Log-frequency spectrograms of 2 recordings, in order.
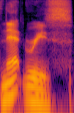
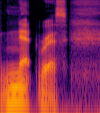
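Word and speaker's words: NTREIS: Net Reese, like Net and then a snake's hiss ris. Net Re. Exactly. Net Riss.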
